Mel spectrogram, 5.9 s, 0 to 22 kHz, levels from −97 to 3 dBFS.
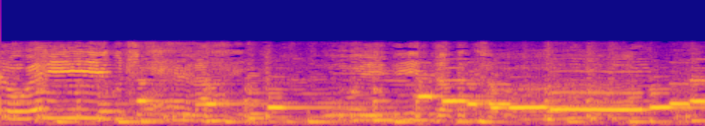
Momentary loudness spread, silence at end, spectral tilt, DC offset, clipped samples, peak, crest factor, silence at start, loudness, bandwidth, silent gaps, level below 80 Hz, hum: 8 LU; 0 s; -3.5 dB/octave; under 0.1%; under 0.1%; -2 dBFS; 10 dB; 0 s; -13 LUFS; 5.8 kHz; none; -54 dBFS; none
